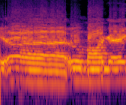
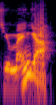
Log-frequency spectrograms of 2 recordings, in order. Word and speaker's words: Umaga: It was nice to see Umaga again. I think you're only giving it 5 out of 5 because of William Regal pronouncing Umaga's name as Umanga.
